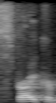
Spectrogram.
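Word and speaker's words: Strecher: victor striker um so it's it's stryker but it's spelled stretcher he's a public health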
